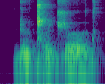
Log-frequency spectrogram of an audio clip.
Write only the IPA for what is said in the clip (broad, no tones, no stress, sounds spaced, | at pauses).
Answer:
ɖ ɯ ɡ͡ǁ ɤ d͡ʒ ɤ d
